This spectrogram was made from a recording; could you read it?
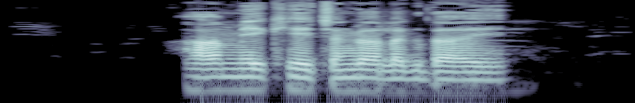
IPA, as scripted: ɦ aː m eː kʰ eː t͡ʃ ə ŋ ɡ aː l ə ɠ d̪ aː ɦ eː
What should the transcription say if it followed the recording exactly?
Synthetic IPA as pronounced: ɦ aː m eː kʰ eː t͡ʃ ə ŋ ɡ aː l ə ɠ d̪ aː ɦ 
